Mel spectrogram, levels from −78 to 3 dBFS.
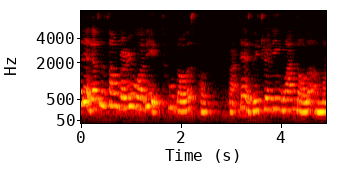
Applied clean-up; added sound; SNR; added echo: none; none; none; reverberation time 0.6 s.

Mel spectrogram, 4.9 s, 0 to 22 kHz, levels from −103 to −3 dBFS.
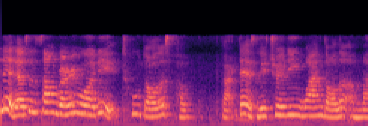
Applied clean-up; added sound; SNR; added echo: none; none; none; none.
